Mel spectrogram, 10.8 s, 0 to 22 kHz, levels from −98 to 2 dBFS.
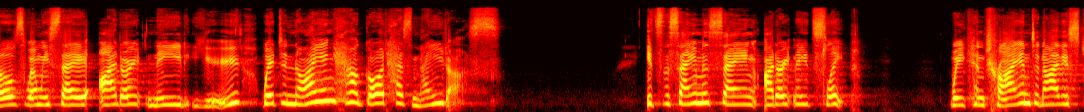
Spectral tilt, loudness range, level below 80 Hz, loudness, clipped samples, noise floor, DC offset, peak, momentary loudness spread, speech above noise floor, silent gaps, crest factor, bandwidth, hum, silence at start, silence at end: -1.5 dB/octave; 5 LU; -72 dBFS; -21 LUFS; under 0.1%; -81 dBFS; under 0.1%; -4 dBFS; 9 LU; 61 dB; none; 16 dB; 16.5 kHz; none; 0 s; 0.05 s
